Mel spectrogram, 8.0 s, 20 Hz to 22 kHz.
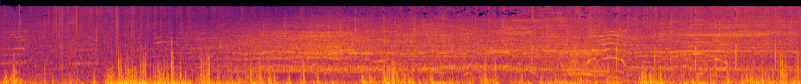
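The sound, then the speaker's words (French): Gusty wind buffets the microphone at a racecourse near Mont Saint-Michel, France, during a film shoot on 20 May 2021, a steady low rumble with rough bursts throughout, while film extras in the grandstands talk and murmur underneath. “mais aussi du vent, comme on peut l'entendre dans cette vidéo tournée par un journaliste de West France”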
